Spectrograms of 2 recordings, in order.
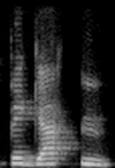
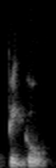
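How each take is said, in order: First: The final a and u are said separately. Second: The word ends in a single plain o. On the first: This is how it is read with the umlaut. The speaker calls it wrong. "the letter completely dissociate" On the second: This is the French pronunciation. The speaker calls it right. "if they speak French"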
